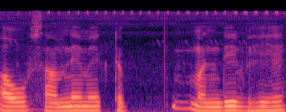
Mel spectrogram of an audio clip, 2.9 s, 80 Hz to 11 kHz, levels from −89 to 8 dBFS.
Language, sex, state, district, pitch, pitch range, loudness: Chhattisgarhi, male, Chhattisgarh, Rajnandgaon, 125 Hz, 120-130 Hz, -16 LUFS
